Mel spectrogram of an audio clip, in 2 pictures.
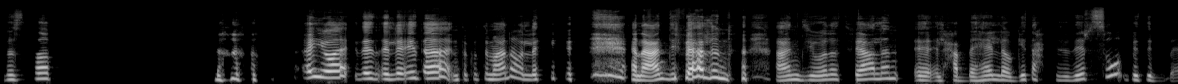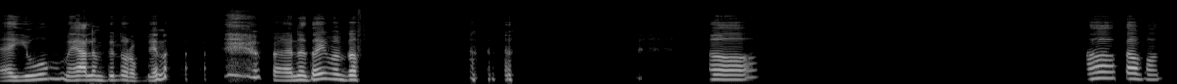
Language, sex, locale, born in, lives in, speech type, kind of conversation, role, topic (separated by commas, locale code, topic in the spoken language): Arabic, female, ar-EG, Egypt, Egypt, conversation, podcast, guest, إزاي مشاركة الأكل بتقوّي الروابط بين الناس؟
